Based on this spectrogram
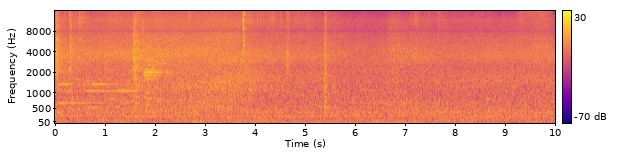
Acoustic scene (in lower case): subway station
